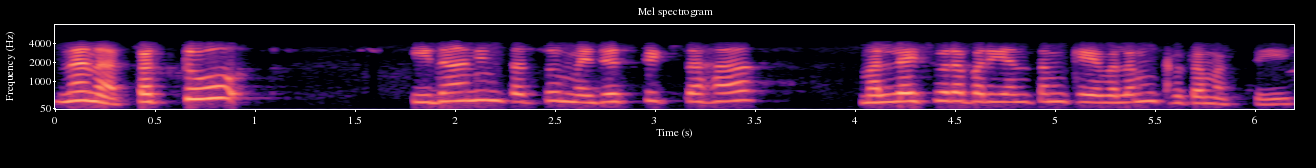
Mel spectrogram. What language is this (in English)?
Sanskrit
